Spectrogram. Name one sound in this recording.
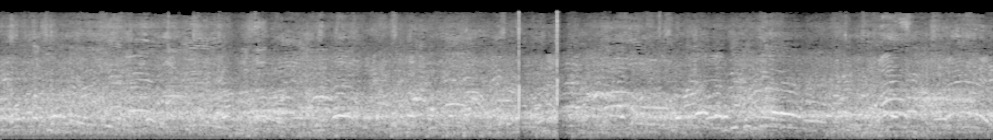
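A large crowd shouts and chants loudly outdoors.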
